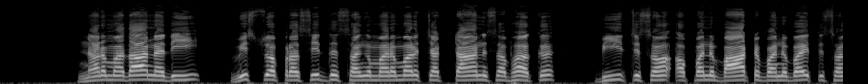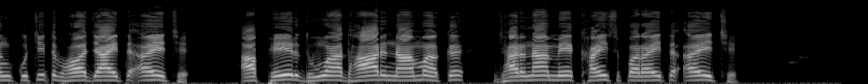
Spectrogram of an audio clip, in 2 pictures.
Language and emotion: Maithili, neutral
